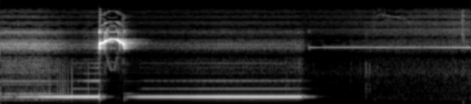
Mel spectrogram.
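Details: Steady electronic tone from the pedal hums loudly, breaks once, returns, then drops to a faint high whine; owner suspects faulty electronics, not confirmed.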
